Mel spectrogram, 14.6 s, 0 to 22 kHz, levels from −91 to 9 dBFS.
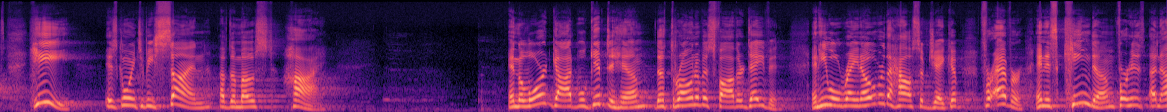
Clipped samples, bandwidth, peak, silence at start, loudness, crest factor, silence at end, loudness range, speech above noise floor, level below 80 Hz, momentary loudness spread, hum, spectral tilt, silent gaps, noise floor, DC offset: under 0.1%; over 20 kHz; 0 dBFS; 0 s; -15 LUFS; 16 dB; 0 s; 5 LU; 42 dB; -60 dBFS; 8 LU; none; -4 dB/octave; none; -57 dBFS; under 0.1%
